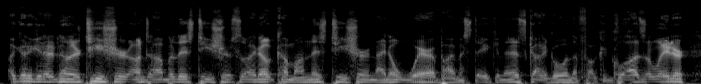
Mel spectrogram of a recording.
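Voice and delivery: soft, low private muttering; talking to himself. Acted. Man planning t-shirt logistics to himself, soft low muttering. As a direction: think aloud under your breath.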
